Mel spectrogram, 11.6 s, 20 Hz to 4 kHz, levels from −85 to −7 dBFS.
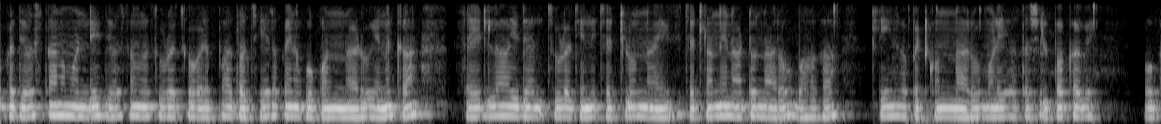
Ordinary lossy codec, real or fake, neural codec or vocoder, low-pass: none; real; none; 3.6 kHz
